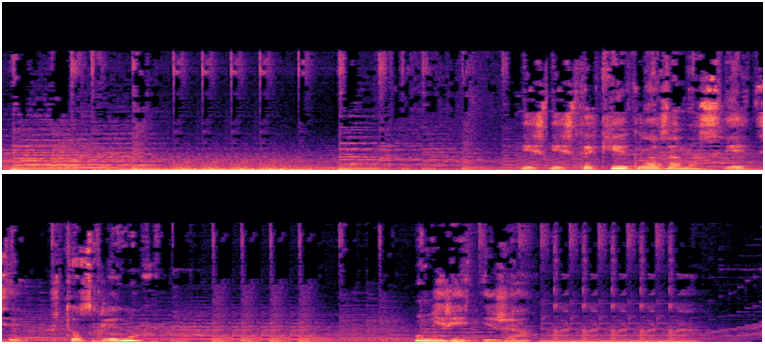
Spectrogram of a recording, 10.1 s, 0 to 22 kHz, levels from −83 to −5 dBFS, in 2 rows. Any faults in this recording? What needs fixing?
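There are repeated frames in four places: the same 0.19 s chunk of audio plays again and again, giving a stutter. It repeats three extra times from 1.30 to 1.87 s, once from 3.63 to 3.82 s, three times from 6.61 to 7.18 s, and four times from 8.85 to 9.62 s. That block length fits a run of about six compressed frames being written or sent more than once, which pads the clip by about 2.1 s overall. To prevent it, check the encoder's write path or the transport for retransmitted or duplicated frames.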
